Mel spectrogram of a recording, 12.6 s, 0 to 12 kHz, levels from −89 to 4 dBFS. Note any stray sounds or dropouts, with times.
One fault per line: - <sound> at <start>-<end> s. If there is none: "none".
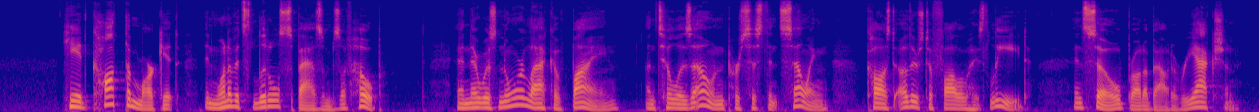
none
